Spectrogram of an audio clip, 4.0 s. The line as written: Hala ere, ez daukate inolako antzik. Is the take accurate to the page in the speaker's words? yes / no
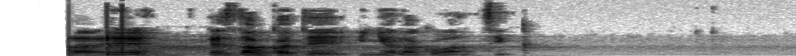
yes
